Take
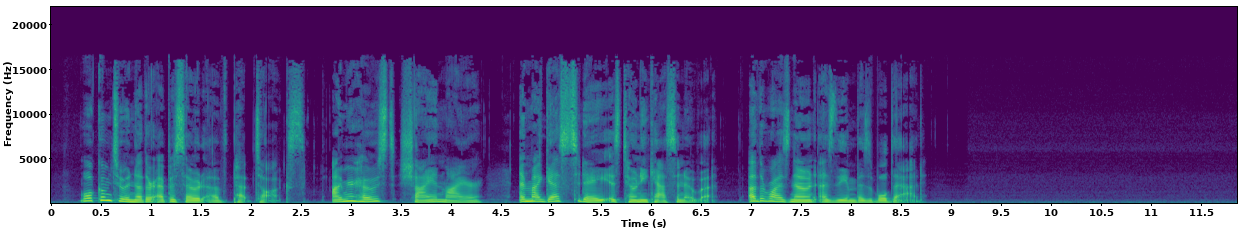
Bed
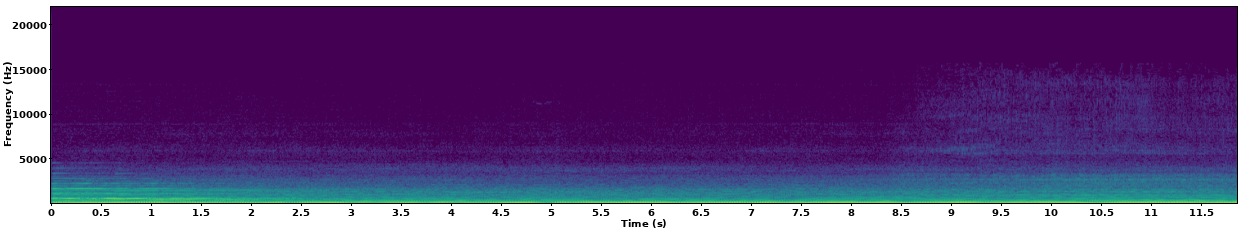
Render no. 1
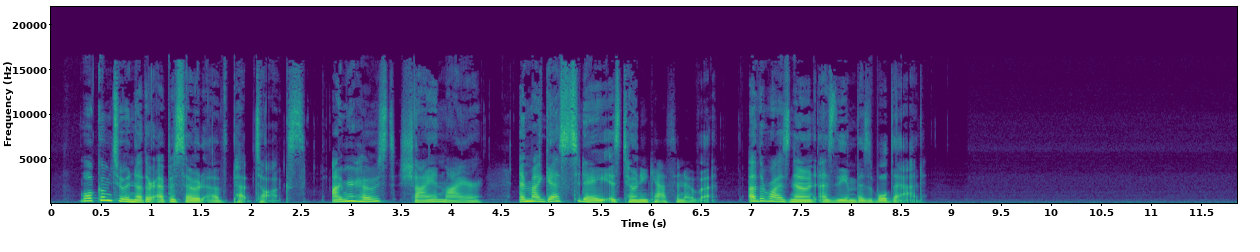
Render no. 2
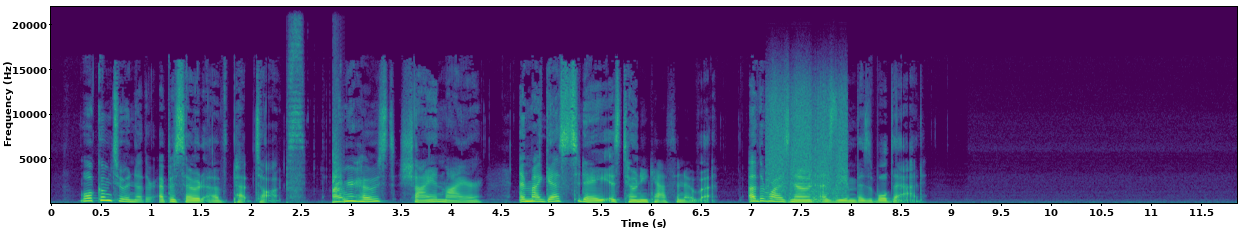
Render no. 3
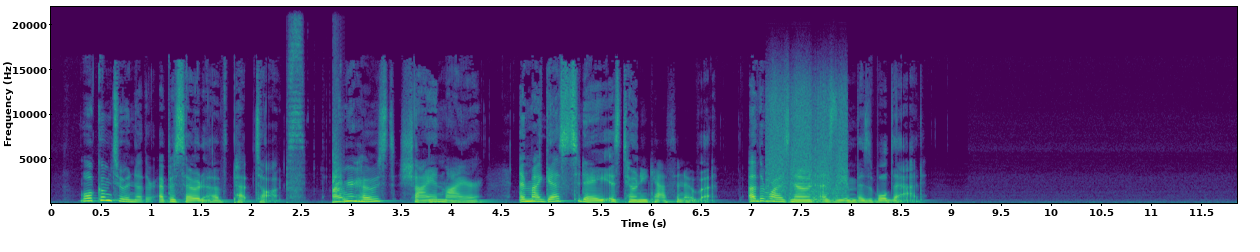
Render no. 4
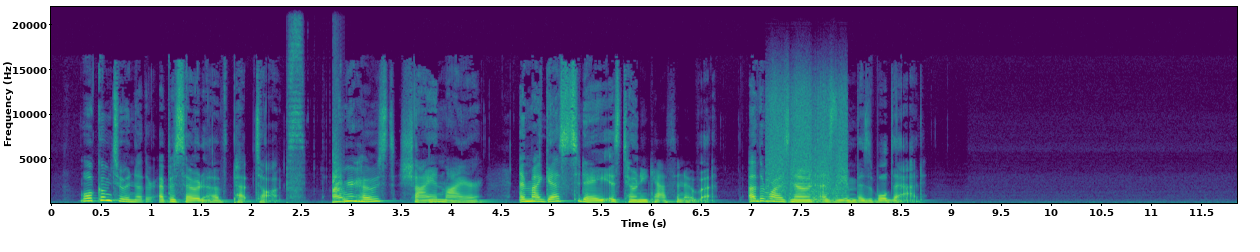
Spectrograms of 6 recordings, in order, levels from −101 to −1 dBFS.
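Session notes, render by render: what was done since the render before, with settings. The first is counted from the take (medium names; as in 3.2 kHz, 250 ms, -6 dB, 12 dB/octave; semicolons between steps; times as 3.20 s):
3.03–3.60 s: treble shelf 5 kHz -8 dB; 5.86–6.44 s: distance through air 410 m
0.53–1.08 s: fade out; 2.33–2.93 s: comb filter that takes the minimum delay 1.3 ms; 7.14–7.96 s: one-bit delta coder 64 kbps, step -23 dBFS
peaking EQ 7.2 kHz -3.5 dB 1.7 oct; de-hum 88.46 Hz, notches 4
trim +4.5 dB; peak limiter -3 dBFS, peak gain reduction 2.5 dB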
